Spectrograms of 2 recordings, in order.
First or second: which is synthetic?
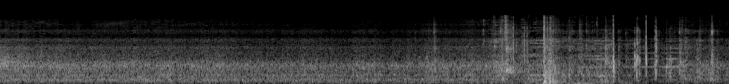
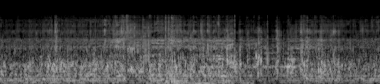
second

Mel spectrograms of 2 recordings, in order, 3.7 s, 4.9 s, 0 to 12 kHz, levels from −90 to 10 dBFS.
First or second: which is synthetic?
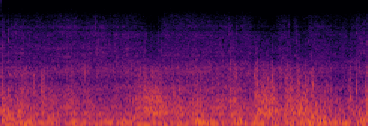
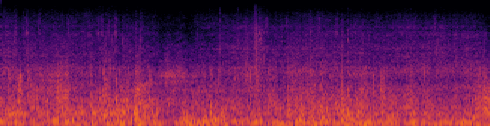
second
